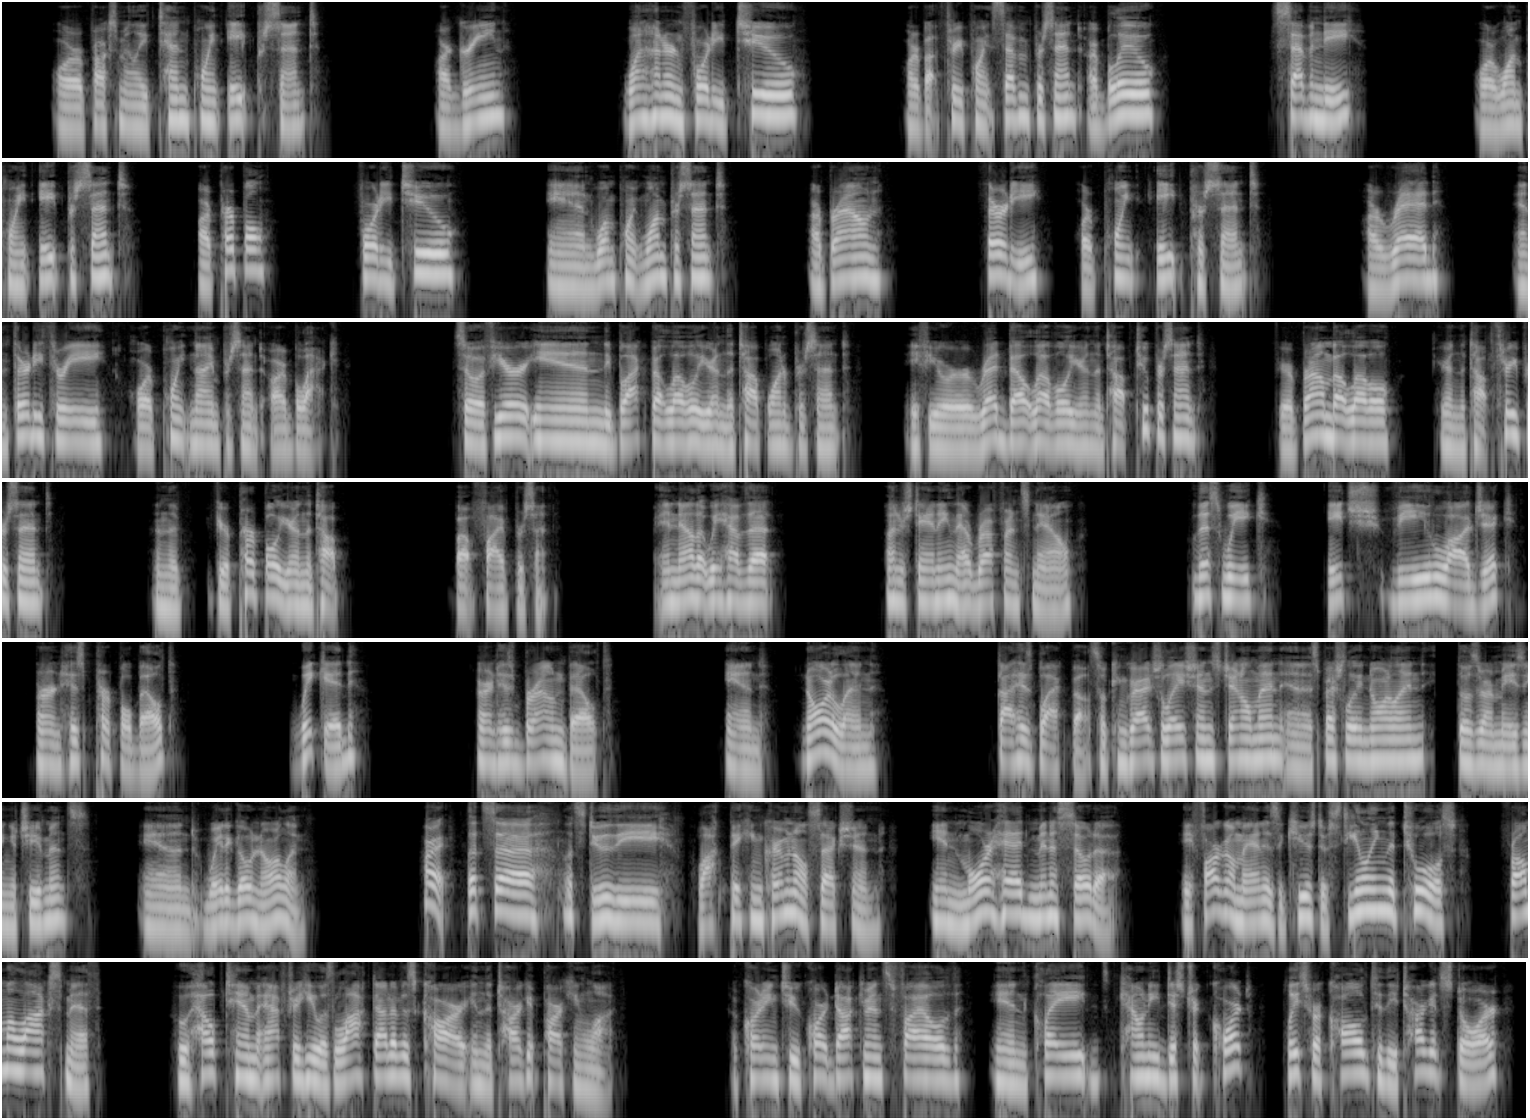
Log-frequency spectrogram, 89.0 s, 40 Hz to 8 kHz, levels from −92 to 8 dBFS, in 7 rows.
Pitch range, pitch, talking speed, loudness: 120-155 Hz, 140 Hz, 125 wpm, -19 LUFS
